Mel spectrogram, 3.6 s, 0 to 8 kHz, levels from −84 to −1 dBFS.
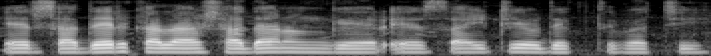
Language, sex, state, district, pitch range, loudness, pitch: Bengali, male, Assam, Hailakandi, 145-155 Hz, -18 LUFS, 150 Hz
